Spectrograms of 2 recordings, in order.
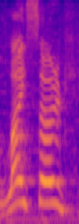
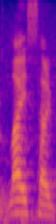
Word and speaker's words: Lyserg: This week we were introduced to Lyserg if we're going with the Japanese pronunciation, but I prefer Lyserg just like I prefer Eliza.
